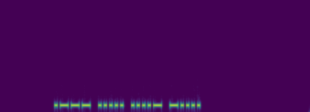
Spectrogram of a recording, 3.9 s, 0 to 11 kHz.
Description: Morse code, heard as a keyed tone, about 36 wpm, 700 Hz. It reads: J546
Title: Four Challenging Letter-Number Combinations 35wpm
